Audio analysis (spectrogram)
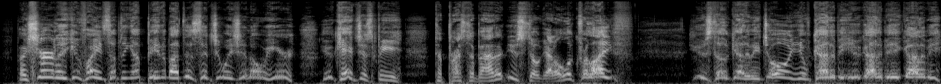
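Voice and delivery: shrill, very loud, high-pitched yelling rant. Imitating people who push cheerfulness on grief: imitating people yelling. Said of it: "they're not yelling and screaming like that".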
